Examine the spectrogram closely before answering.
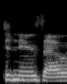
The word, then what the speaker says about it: DiNuzzo: say your last name that's a good Italian pronunciation of a yes denote so if you're feeling as spicy in Italian just denuzo if you're American okay Nora did you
